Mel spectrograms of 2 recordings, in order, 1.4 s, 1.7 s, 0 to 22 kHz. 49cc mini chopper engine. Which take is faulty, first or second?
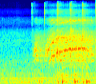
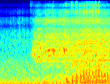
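second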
